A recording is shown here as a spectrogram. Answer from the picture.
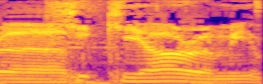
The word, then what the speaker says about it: Kiara Mia: Kyra Mia, 41. Look her up on your... – Kiara Mia, right? Spell it. – K-I-A-R-A. – Kiara, right? – Kiara Mia.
